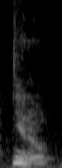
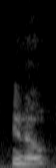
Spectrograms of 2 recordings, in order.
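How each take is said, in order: Both takes have the same delivery.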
